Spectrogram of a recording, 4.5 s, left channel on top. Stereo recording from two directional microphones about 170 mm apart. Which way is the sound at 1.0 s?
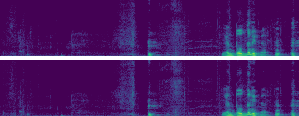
20° right (ahead or behind).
